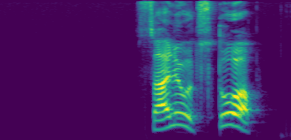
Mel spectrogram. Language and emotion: Russian, neutral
